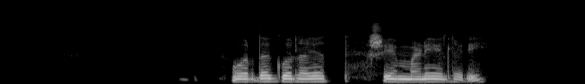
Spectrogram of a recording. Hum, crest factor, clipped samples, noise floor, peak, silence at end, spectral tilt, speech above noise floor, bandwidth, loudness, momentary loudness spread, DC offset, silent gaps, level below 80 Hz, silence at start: none; 18 dB; under 0.1%; under -90 dBFS; -10 dBFS; 1 s; -8 dB/octave; over 67 dB; 6.4 kHz; -24 LUFS; 9 LU; under 0.1%; 3.32-3.44 s; -76 dBFS; 2.3 s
